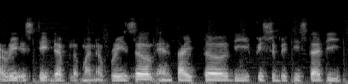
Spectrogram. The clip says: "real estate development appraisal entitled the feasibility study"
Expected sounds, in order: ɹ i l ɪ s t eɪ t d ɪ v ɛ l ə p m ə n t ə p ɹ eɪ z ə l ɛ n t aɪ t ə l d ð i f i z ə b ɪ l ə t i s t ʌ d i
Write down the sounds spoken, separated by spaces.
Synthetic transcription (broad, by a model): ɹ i ɪ s t eɪ t d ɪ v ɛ l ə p m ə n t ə f ɹ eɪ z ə l ɛ n t aɪ t ə l d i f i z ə b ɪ l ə t i s t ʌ d i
